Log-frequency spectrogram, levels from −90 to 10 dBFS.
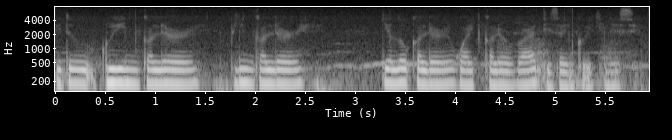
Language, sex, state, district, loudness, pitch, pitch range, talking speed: Nagamese, female, Nagaland, Kohima, -16 LUFS, 170 Hz, 160-175 Hz, 130 wpm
